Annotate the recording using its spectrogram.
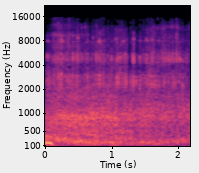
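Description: A car driving past on the road: a steady tyre-and-engine noise that eases off slightly through the second half.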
